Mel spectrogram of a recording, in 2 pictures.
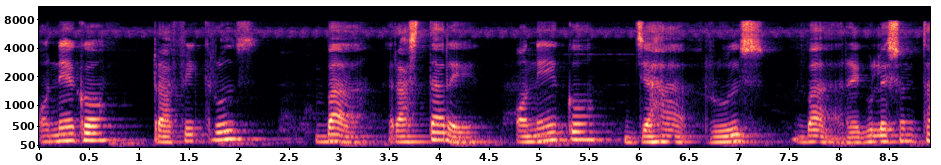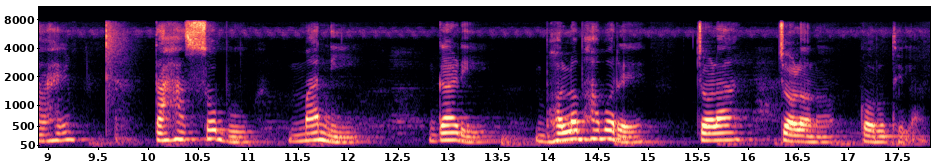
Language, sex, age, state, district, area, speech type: Odia, male, 18-30, Odisha, Rayagada, rural, spontaneous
